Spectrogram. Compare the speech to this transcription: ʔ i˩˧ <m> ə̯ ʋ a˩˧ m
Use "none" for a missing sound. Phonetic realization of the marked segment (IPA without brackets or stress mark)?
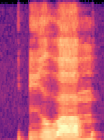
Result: none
